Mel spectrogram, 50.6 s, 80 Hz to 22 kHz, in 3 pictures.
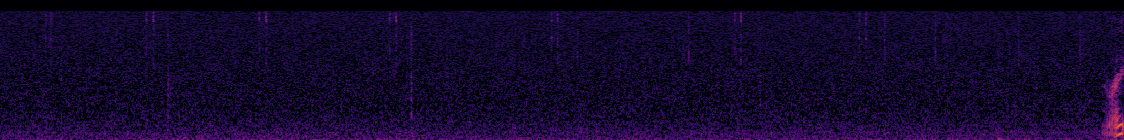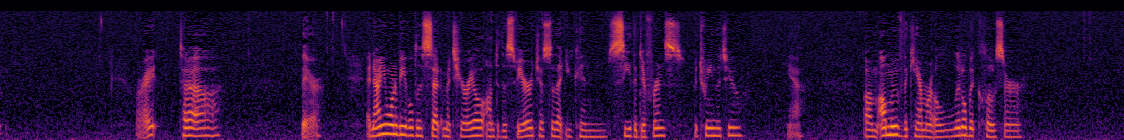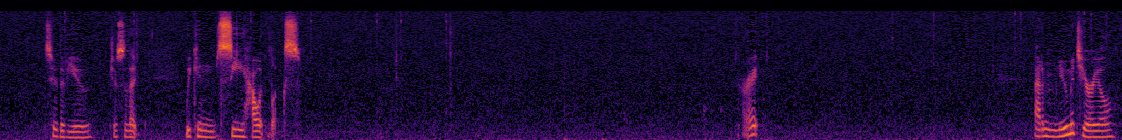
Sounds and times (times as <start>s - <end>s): Silence: 0.0s - 19.6s, 20.2s - 22.4s, 28.0s - 29.9s, 31.9s - 34.4s, 35.0s - 50.5s.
